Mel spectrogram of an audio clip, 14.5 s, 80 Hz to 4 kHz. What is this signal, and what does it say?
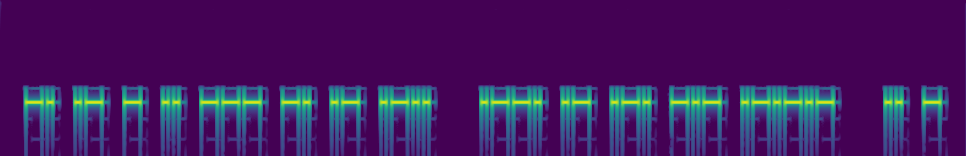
Morse code, heard as a keyed tone, about 15 wpm, spaced as for 13 wpm, 750 Hz. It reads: NATIONAL PARK. IT
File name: Archive / 13 WPM / 13WPM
